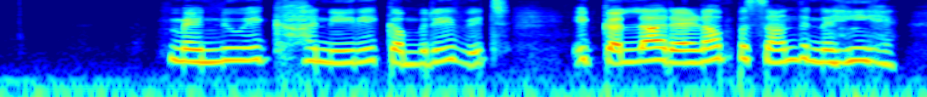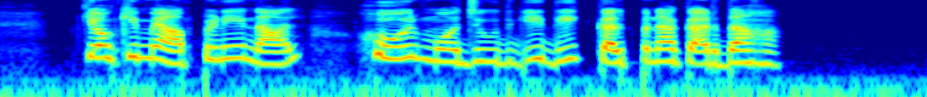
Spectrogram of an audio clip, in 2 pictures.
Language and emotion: Punjabi, fearful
